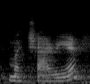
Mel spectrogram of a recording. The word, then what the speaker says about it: Macharia: Macharia, but you um as I told you earlier, you can call me.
